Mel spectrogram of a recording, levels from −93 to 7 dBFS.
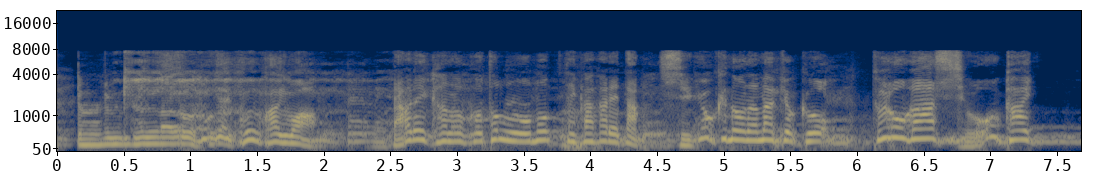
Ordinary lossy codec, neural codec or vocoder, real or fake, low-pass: none; codec, 16 kHz, 2 kbps, FreqCodec, larger model; fake; none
